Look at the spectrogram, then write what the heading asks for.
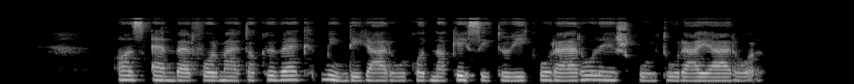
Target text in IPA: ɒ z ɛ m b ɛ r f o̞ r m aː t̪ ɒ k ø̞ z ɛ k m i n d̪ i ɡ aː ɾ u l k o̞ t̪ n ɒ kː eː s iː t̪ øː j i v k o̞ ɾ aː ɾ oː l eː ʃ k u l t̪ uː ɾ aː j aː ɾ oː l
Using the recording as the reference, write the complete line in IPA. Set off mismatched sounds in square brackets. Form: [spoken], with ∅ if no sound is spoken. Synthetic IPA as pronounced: ɒ z ɛ m b ɛ r f o̞ r m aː t̪ ɒ k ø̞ [v] ɛ k m i n d̪ i ɡ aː ɾ u l k o̞ [d̪] n ɒ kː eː s iː t̪ øː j i [∅] k o̞ ɾ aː ɾ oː l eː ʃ k u l t̪ uː ɾ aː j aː ɾ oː l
